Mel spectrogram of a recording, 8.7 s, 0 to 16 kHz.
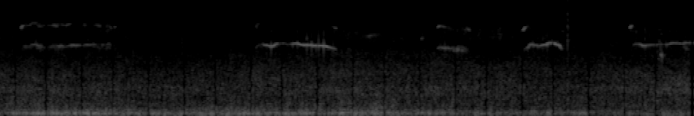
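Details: Bald eagle eaglet on a nest in Southwest Florida on 17 February 2024, being fed a rat pelt by its mother, gives thin, high whistled calls in short repeated bursts over steady wind rumble.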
